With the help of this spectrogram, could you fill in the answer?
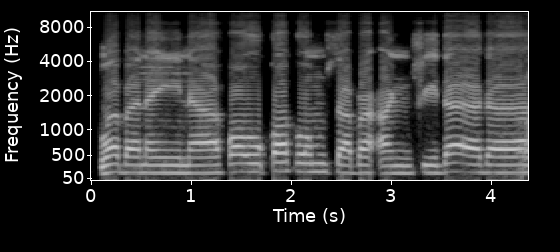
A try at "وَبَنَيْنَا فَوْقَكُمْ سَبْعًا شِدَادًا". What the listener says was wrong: Wrong. Apply إخفاء on سبعا.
